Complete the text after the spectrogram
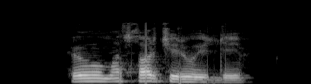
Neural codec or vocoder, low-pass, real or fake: none; 7.2 kHz; real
